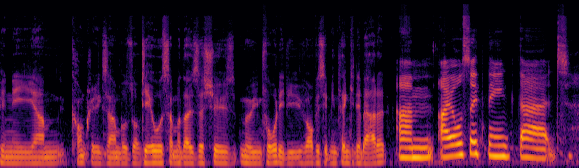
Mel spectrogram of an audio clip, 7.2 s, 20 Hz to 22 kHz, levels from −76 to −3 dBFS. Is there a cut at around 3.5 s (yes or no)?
no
